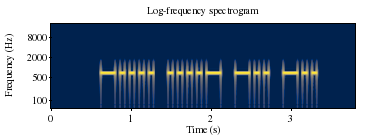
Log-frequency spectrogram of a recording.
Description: Morse code, heard as a keyed tone, about 20 wpm, 700 Hz. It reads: 64DD
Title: All Cut Numbers - 4-Digit 20wpm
